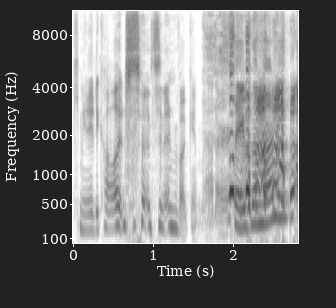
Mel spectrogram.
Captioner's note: laughs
